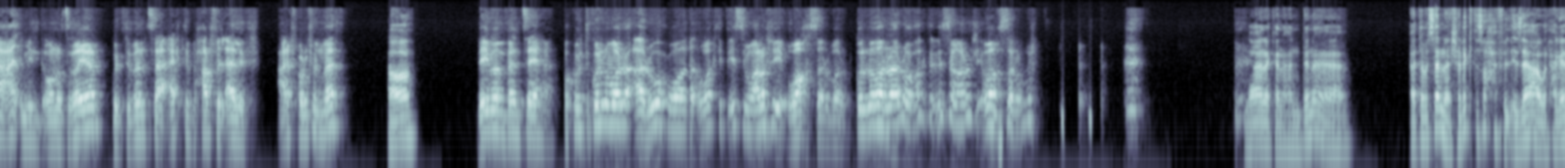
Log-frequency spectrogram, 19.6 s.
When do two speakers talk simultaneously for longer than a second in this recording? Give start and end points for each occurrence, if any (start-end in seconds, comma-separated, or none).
none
